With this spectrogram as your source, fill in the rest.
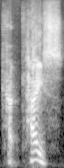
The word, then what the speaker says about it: Casse: So it's Case Aerospace, is it? Not Jace. No, it's Case. Okay, Case. I got it wrong. My bad. It's spelled even weirder because it's CASSE, so it's Cassie. But it's pronounced Case.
